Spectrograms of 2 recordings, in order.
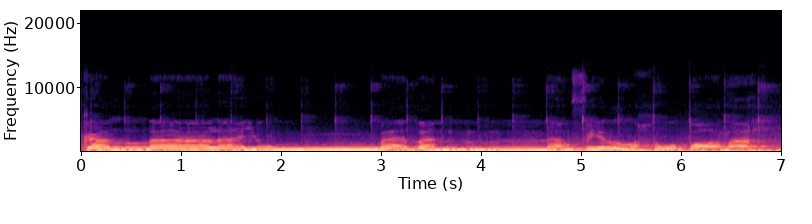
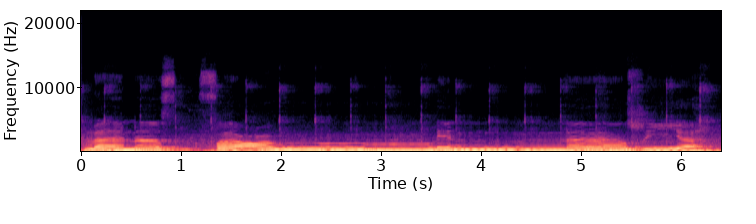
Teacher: suara nun atau tanwin ketika di depannya ada huruf ba, nun sukun ya Bu ya, maka berubah menjadi huruf mim dan ditahan 3 harokat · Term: iqlab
